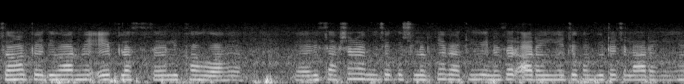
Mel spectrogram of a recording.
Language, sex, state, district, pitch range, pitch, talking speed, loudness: Hindi, male, Chandigarh, Chandigarh, 215-225 Hz, 220 Hz, 225 wpm, -16 LUFS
